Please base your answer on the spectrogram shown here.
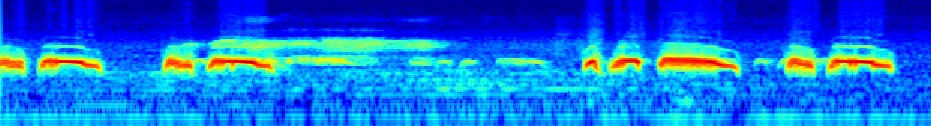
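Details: Spotted dove kept as a decoy to stir up wild birds gives three low cooing phrases, each a quick double note followed by a drawn-out coo, with faint softer coos beneath.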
